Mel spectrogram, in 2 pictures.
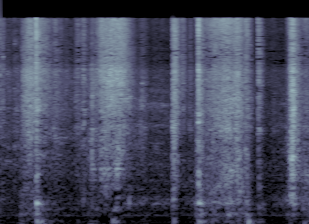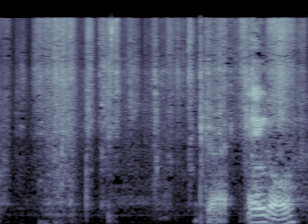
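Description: Foam board pieces tap and slide on a table.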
